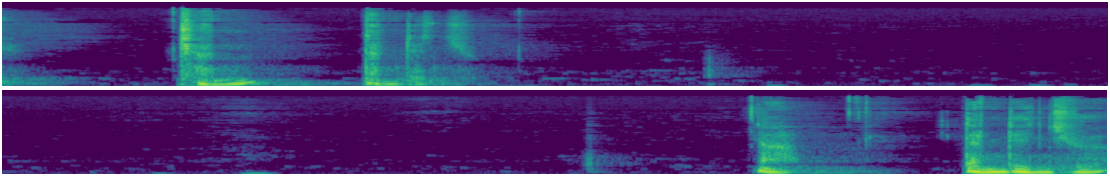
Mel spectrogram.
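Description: An elderly man speaks slowly and calmly into a microphone, with long pauses.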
